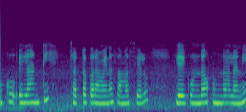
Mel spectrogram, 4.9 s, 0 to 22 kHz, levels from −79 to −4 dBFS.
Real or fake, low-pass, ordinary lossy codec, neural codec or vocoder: fake; 5.4 kHz; none; autoencoder, 48 kHz, 128 numbers a frame, DAC-VAE, trained on Japanese speech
